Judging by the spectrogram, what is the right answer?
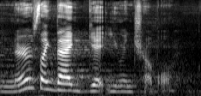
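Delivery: ordinary talk, nothing marked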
